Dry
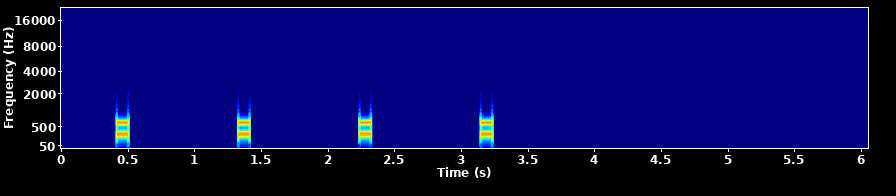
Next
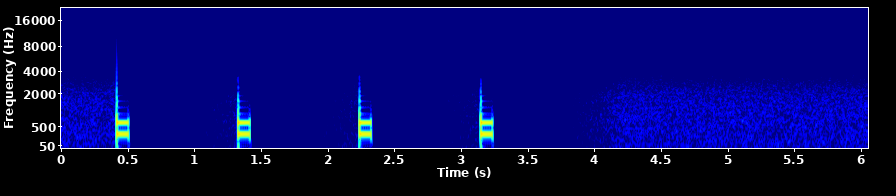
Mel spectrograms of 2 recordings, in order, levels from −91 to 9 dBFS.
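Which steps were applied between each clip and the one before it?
three-band squash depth 100%; gain -7.5 dB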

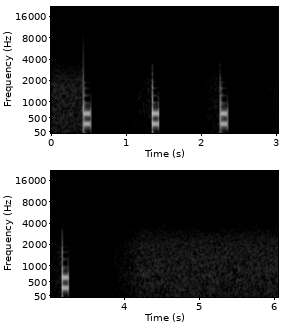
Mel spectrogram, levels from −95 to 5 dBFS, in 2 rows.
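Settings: low shelf 440 Hz -3 dB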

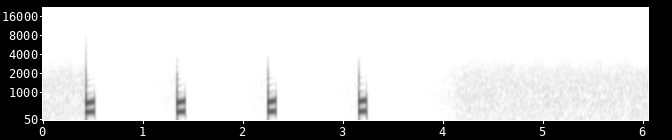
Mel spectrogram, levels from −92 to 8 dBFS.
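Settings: shaped vibrato saw up 3.4 Hz, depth 250 cents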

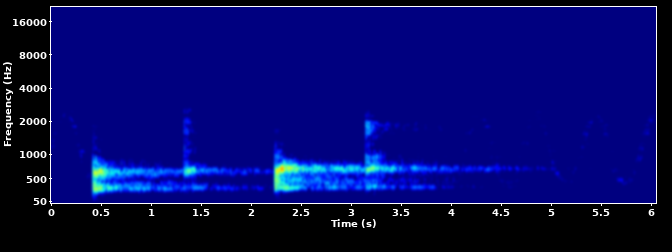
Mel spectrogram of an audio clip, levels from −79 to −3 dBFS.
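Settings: wah 1.7 Hz 420–2400 Hz, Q 7.5; two-slope reverb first 0.34 s, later 4.1 s, from -18 dB, DRR -0.5 dB; chorus voices 2, 0.41 Hz, delay 26 ms, depth 1.9 ms; gain +9.5 dB

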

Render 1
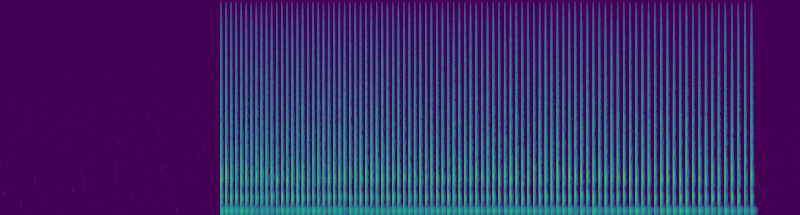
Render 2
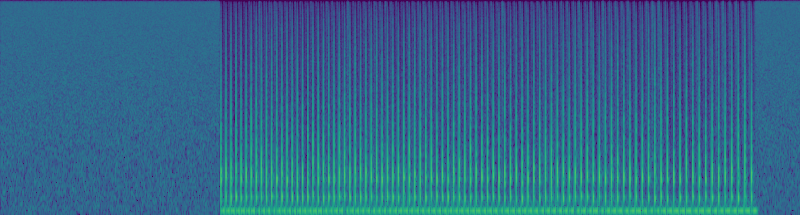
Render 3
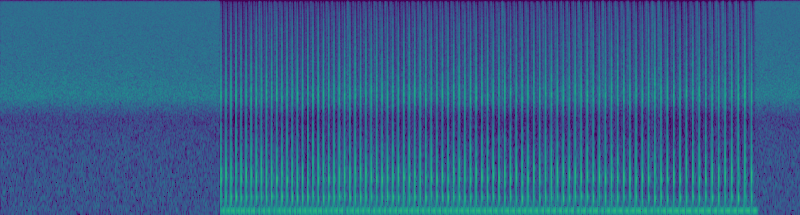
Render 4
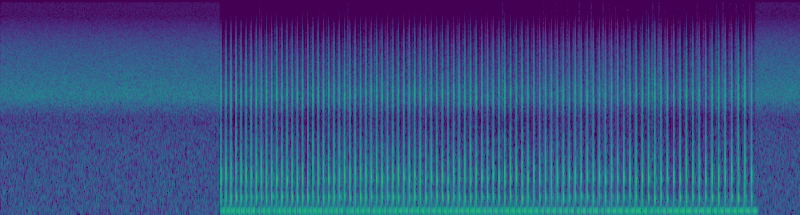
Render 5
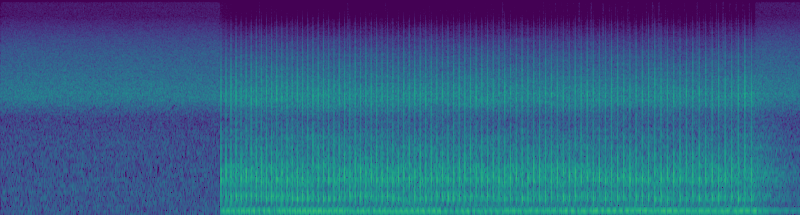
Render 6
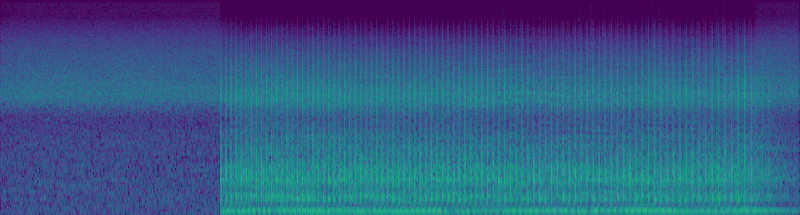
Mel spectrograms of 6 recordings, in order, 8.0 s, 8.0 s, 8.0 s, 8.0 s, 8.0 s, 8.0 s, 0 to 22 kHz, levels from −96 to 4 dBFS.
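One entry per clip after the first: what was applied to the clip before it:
fast leveller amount 100%; gain -1 dB
resonant high shelf 2800 Hz +7.5 dB, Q 3; gain -6.5 dB
air absorption 87 m
plate-style reverb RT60 1.7 s, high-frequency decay 0.9×, DRR 4 dB
echo 0.175 s -8.5 dB; gain -3.5 dB

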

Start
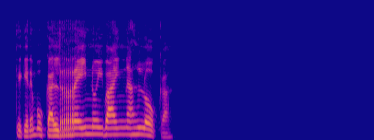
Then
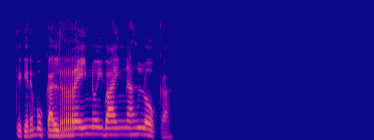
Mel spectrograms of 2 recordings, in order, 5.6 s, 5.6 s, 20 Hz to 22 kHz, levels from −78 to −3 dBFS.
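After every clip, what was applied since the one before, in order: bell 200 Hz -10 dB 0.23 oct; gain -3 dB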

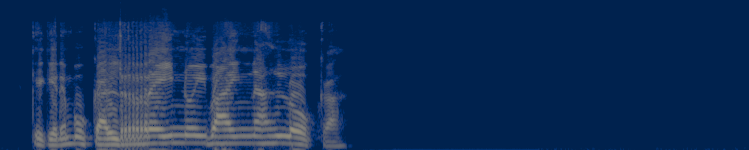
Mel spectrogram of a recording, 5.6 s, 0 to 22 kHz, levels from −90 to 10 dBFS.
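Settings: soft clip -30.5 dBFS, distortion -10 dB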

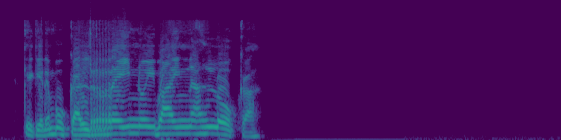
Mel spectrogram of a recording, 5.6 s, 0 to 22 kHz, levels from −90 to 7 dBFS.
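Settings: limiter -40 dBFS, peak gain reduction 9.5 dB; gain +6.5 dB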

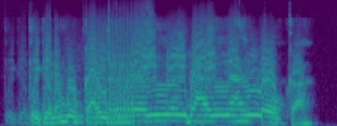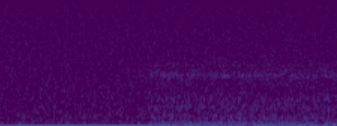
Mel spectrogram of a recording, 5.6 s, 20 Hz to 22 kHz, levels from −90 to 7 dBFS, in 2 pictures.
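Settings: sine folder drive 5 dB, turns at -33.5 dBFS; pre-echo 0.208 s -16 dB; gain +8 dB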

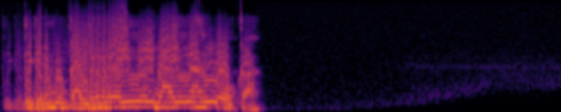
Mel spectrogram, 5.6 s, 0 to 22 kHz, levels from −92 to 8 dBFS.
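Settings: high-pass sweep 160 Hz -> 1100 Hz, 3.4–4.94

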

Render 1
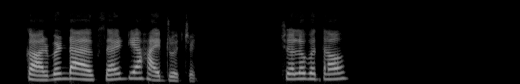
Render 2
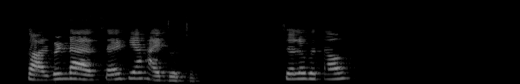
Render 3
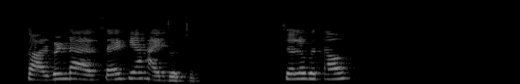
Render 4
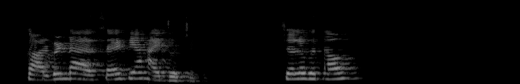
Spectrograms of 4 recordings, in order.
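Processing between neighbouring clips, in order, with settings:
Schroeder reverb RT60 0.46 s, DRR 10 dB; spectral noise reduction 16 dB; gain -7 dB
limiter -30.5 dBFS, peak gain reduction 11 dB; gain +3 dB
echo 0.136 s -17 dB; gain +1 dB

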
